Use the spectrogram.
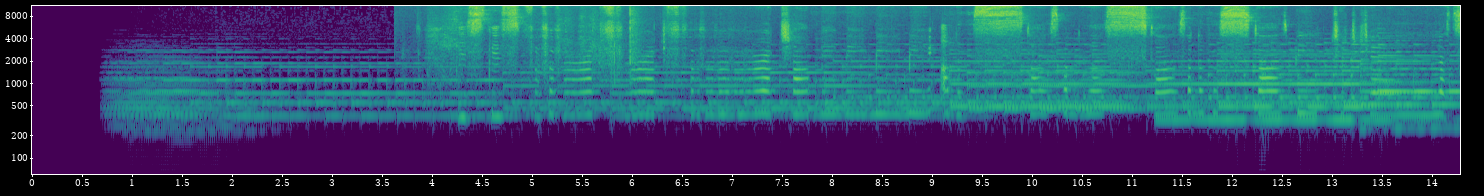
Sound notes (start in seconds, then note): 0.7 classical piano music; 4.3 narrator stuttering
